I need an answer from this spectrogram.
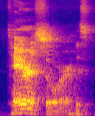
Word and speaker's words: pterosaurs: Petra or Harris or pterosaurs P is silent pterosaurs are flying reptiles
